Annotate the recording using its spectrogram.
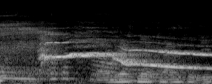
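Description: A long, high-pitched vocal wail that starts about half a second in and slides slowly down in pitch.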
